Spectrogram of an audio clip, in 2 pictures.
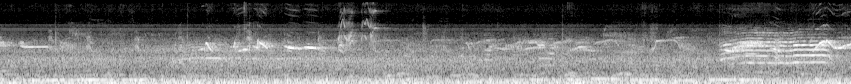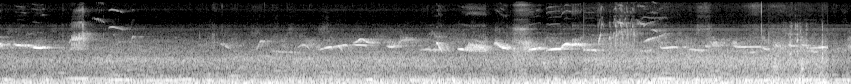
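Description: Outdoor ambience of birds chirping and calling repeatedly, with one louder, fuller call about seven and a half seconds in, over a steady low rumble.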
